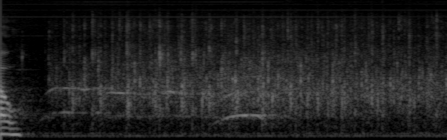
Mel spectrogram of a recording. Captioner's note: audience applauds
